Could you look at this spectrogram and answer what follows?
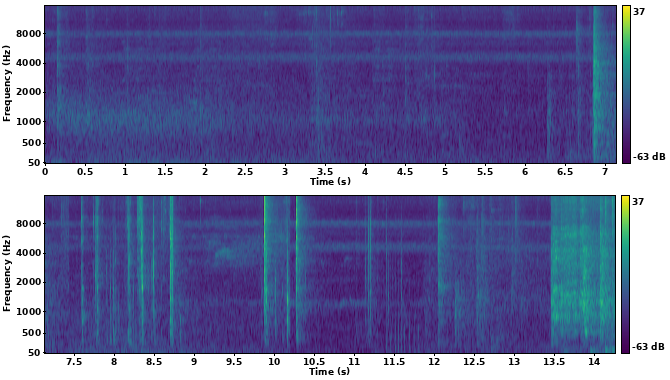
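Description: Sharp clicks and knocks as a rider handles a scooter's ignition key and controls with gloved hands. Near the end a much louder sound cuts in: the scooter starting up.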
